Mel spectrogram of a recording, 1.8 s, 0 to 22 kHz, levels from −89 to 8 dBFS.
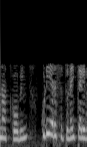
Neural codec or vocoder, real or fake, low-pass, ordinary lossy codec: none; real; 3.6 kHz; none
